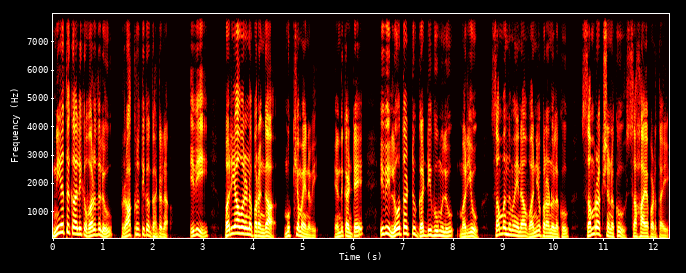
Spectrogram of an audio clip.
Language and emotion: Telugu, neutral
